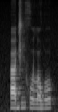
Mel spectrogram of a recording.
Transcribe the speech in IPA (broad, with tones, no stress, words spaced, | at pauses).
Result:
a˧d͡ʒi˧fo˨ lɔ˨wo˨˦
